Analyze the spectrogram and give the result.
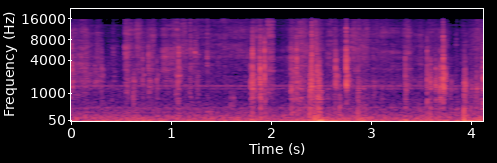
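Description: Fingertips pull, flex and crinkle a long, thin Home Depot thermal paper receipt strip. Quiet, steady papery rustling is broken by sharper, brighter crackles, loudest near the middle and again toward the end. Each crackle is short and dry, with no ring after it.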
